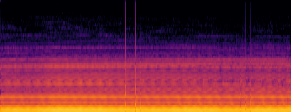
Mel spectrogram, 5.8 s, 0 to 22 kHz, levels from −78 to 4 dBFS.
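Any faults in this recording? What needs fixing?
Chunks out of order at 2.5–2.8 s and 4.8–5.0 s: a 100 ms chunk of the music plays two chunks late, then one late, jumbling the passage with hard joins. Sequence-number each chunk and reorder in the buffer before playback or writing.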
